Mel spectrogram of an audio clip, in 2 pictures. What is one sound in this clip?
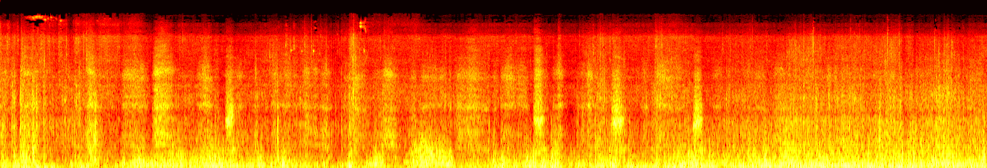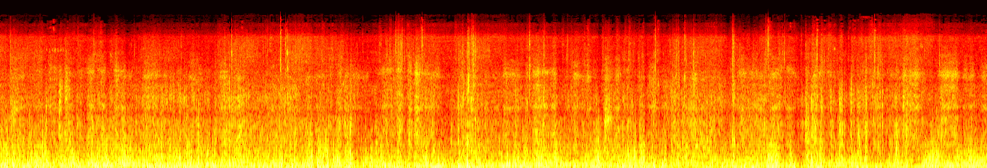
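Bike tyres rumble and skid over dirt and roots.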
